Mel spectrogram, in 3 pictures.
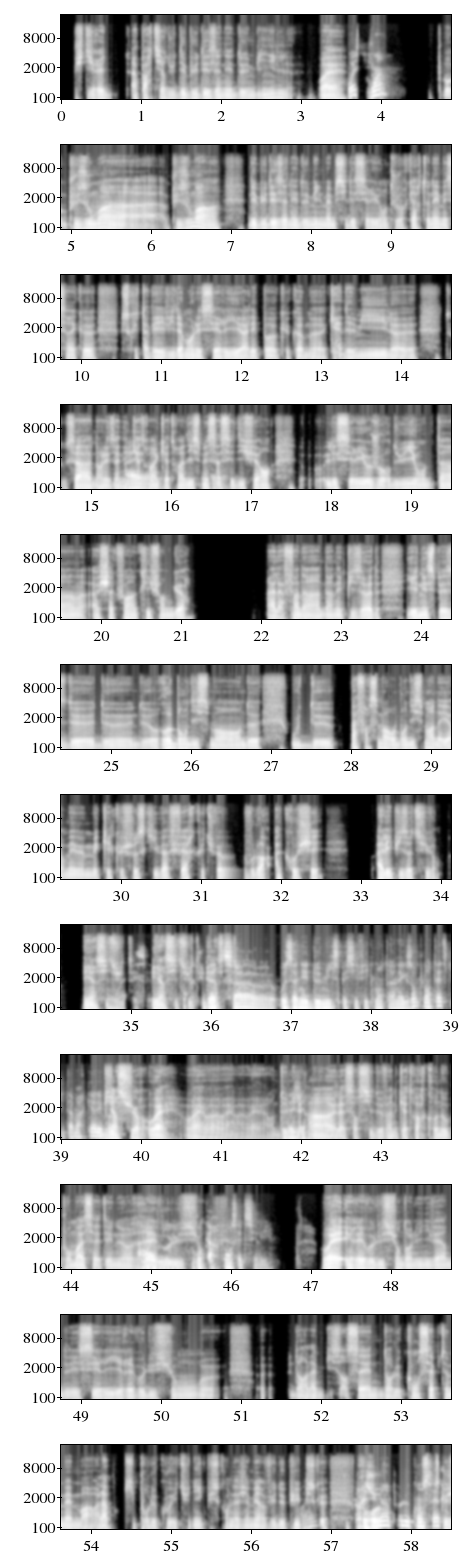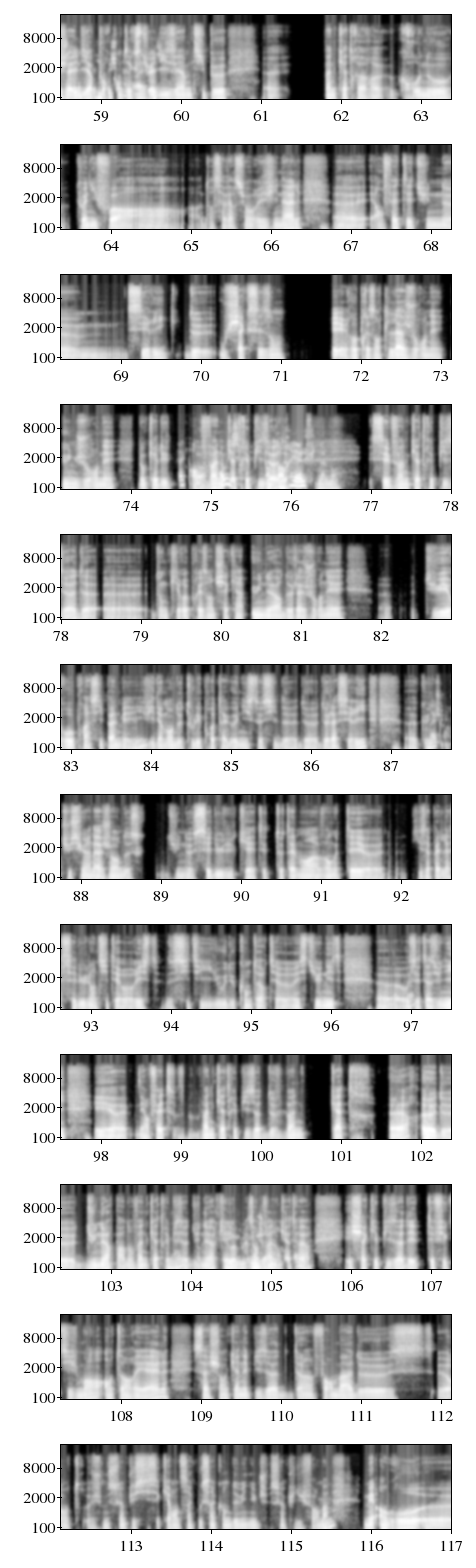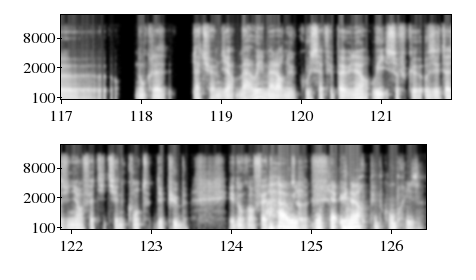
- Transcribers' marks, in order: put-on voice: "cliffhanger"; stressed: "rebondissement"; tapping; stressed: "révolution"; put-on voice: "Twenty Four"; stressed: "la"; put-on voice: "CTU"; put-on voice: "Compter Terrorist Unit"; laughing while speaking: "Ah"
- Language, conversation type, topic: French, podcast, Pourquoi les séries étrangères cartonnent-elles aujourd’hui ?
